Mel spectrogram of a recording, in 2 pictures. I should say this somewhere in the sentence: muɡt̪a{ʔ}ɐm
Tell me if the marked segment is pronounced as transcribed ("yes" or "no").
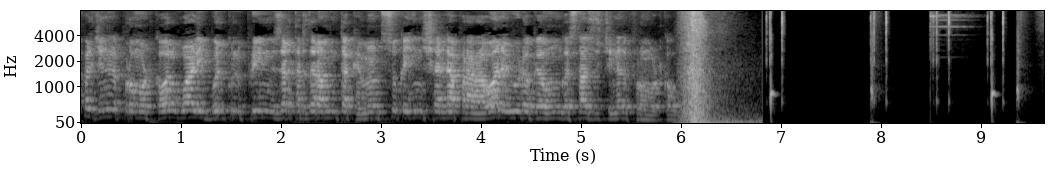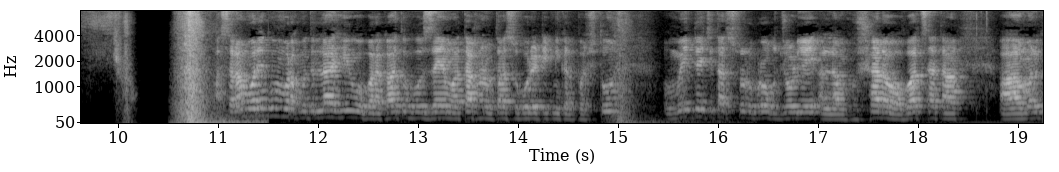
no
